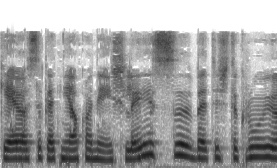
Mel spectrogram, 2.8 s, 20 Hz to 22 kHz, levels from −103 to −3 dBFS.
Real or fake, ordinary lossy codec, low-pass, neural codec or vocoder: real; AAC, 32 kbps; 10.8 kHz; none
